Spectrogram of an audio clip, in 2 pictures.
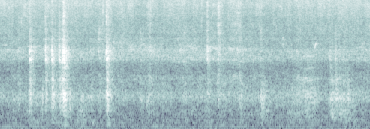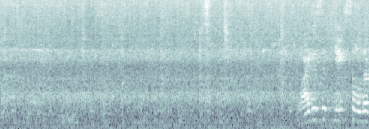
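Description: Quiet steady background hiss with a few light clicks from about half a second to two seconds in. A voice begins just before the end.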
